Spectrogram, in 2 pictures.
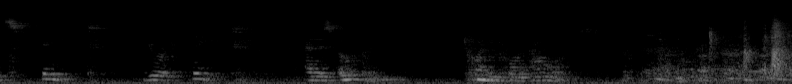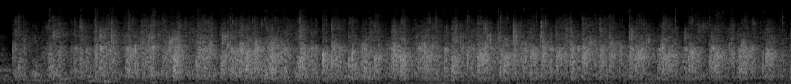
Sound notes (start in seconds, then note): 6.4 laughter and applause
